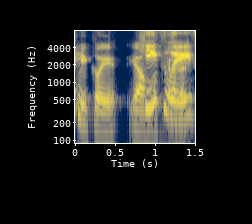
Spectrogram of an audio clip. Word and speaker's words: Kuechle: Keekley. You almost got it. Keekley, still got it Keekley.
